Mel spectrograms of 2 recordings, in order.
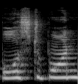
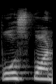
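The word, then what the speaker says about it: postpone: गई ठीक है अच्छा कुछ लोग उसको पोस्ट अपन भी कहते हैं बट इट्स नोट डेट इसको पोस्टपोन इसका उच्चारण होता है ठीक है रिहर्सल करना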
